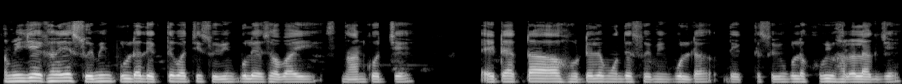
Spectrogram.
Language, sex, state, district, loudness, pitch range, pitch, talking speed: Bengali, male, West Bengal, Paschim Medinipur, -16 LUFS, 125-135 Hz, 130 Hz, 195 wpm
